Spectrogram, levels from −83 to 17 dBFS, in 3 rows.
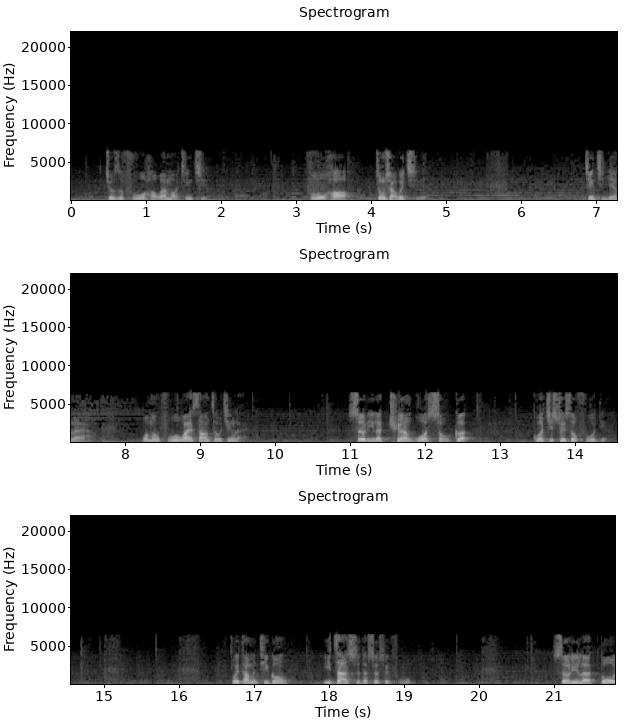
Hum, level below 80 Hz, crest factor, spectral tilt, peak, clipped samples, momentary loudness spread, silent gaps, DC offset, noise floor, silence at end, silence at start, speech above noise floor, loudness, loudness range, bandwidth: none; -52 dBFS; 22 dB; -5 dB/octave; -2 dBFS; under 0.1%; 22 LU; none; under 0.1%; -50 dBFS; 0 s; 0 s; 29 dB; -21 LUFS; 6 LU; 6.8 kHz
